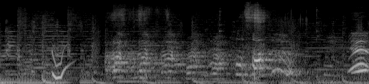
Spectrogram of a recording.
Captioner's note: slurp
